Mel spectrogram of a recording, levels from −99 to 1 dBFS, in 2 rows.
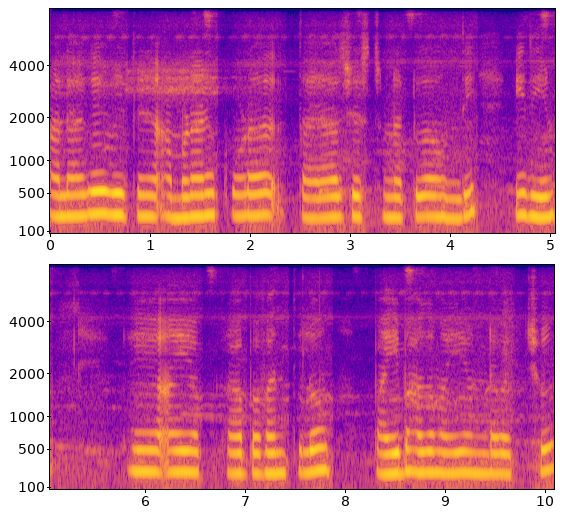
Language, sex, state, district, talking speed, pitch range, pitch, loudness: Telugu, female, Andhra Pradesh, Guntur, 90 wpm, 225-245 Hz, 235 Hz, -15 LUFS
